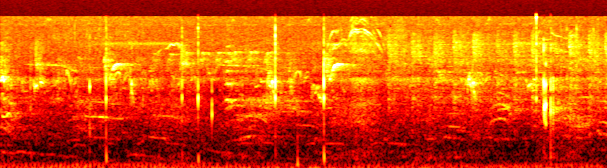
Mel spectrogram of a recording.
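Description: Near silence, with birds chirping faintly in the background, a few soft clicks and a low steady hum.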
